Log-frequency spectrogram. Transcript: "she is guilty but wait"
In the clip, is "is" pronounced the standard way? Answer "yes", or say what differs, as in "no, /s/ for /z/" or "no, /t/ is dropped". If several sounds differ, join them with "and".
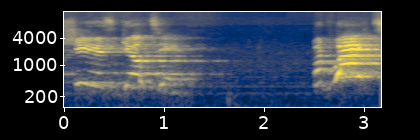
yes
